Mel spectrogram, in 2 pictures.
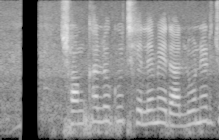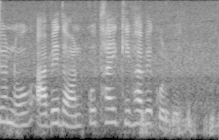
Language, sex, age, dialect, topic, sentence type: Bengali, female, 36-40, Standard Colloquial, banking, question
